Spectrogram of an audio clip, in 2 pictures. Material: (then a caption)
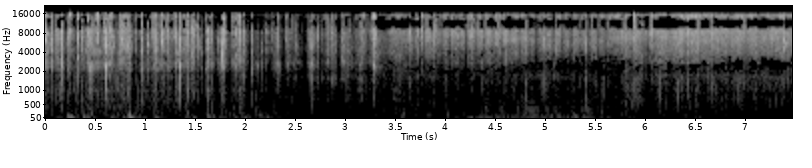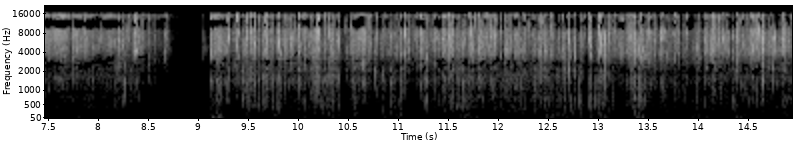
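Cardboard. Fingertips with painted nails grip and squeeze the flat, yellow printed cardboard sleeve of a hazelnut milk chocolate bar with the bar still inside. Dense, bright crinkling and scratching runs nearly nonstop, with a brief pause of near-silence around the nine-second mark before it resumes.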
